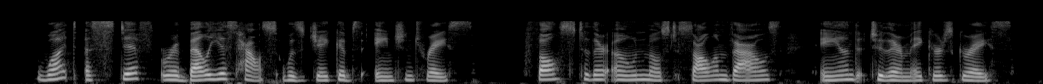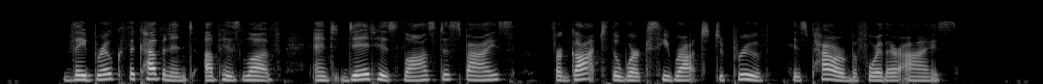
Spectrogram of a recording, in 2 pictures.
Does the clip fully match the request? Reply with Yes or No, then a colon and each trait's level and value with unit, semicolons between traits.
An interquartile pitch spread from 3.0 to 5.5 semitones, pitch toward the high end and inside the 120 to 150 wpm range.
No: narrow, 2.6 semitones; high, 200 Hz; slow, 135 wpm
